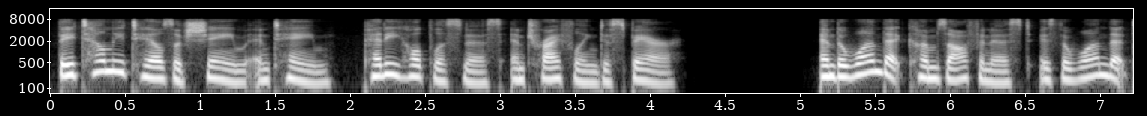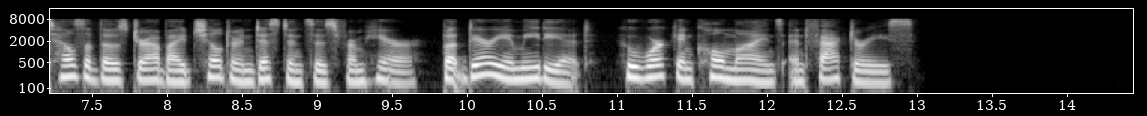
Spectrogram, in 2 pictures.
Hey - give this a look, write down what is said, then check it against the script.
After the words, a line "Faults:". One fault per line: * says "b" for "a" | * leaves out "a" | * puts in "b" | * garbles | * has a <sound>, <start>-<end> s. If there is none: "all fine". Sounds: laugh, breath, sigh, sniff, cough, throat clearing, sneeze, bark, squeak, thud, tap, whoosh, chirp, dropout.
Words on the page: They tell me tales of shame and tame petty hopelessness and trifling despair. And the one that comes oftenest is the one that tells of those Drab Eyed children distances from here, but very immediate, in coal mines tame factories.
They tell me tales of shame and tame petty hopelessness and trifling despair. And the one that comes oftenest is the one that tells of those Drab Eyed children distances from here, but very immediate, who work in coal mines and factories.
Faults:
* puts in "who work"
* says "and" for "tame"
